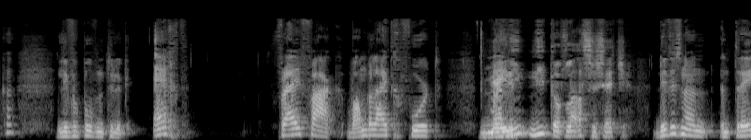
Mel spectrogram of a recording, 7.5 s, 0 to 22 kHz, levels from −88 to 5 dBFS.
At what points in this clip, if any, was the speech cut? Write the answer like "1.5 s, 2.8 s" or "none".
4.7 s, 6.4 s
